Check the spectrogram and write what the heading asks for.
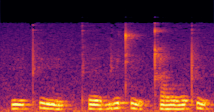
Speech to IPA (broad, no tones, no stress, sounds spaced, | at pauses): ʉ pʰ ʉː | pʰ ɵː b ʉ tʰ ʉ | qʰ oː pʰ ɨ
